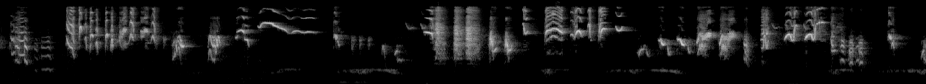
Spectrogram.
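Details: Oriental magpie-robin song used as a training recording to provoke other birds: rapid varied phrases of sharp whistles, buzzy trills and sweeping high notes, dense and loud with brief gaps.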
